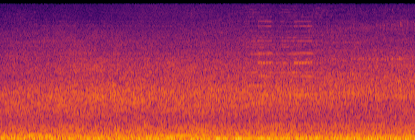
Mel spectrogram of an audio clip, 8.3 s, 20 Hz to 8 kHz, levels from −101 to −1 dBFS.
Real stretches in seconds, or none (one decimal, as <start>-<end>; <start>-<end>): 0.0-0.8; 3.5-8.3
